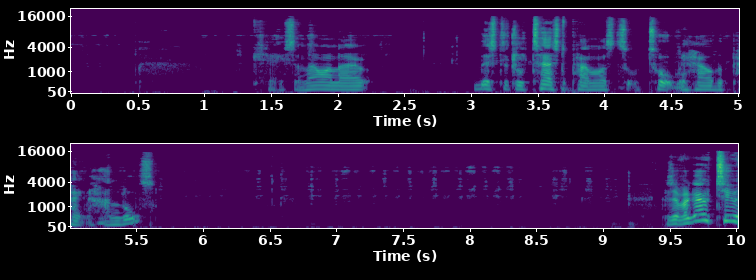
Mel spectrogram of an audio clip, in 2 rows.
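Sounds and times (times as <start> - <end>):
brush scratching on plastic: 0.0 - 10.0.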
